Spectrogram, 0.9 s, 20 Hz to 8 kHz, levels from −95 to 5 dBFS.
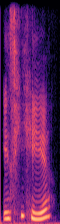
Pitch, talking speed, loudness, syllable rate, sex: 250 Hz, 200 wpm, -14 LUFS, 5.1 syllables/s, female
